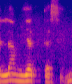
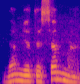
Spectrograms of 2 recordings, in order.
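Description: First: The verb ends without a final short 'a' vowel. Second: The verb ends with a short final 'a' vowel. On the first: The speaker calls it wrong. "dulu kita baca lam yattasim" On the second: The speaker calls it right. "Pendeklah baca dia ... Jadi berbaris atas lah"

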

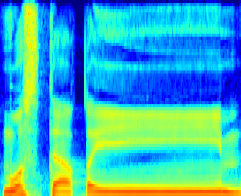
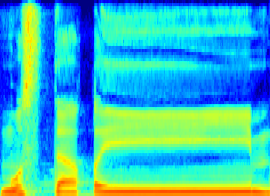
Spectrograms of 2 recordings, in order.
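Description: No difference in how they are said.

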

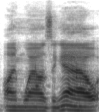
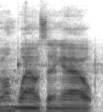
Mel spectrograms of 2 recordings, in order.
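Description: First: It is said with strong, heavy emphasis. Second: It is said in a negative, downcast tone. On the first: Something amazing is happening. "I do it with sheer, you know, emphasis" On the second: Something bad is happening. "is a bad thing"

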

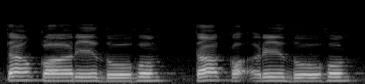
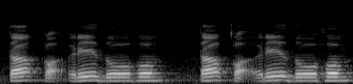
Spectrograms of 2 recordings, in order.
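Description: The two takes are said the same way.

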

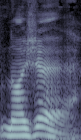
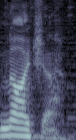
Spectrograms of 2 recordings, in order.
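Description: First: The name is said in a native-style pronunciation. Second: The name is said in an anglicized pronunciation. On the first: This is how native speakers say it. The speaker calls it right. "I have a feeling this should be pronounced Niger" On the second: This is the habitual English way of saying it. The speaker calls it wrong. "I've always called it Niger because I'm a common English lad"

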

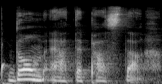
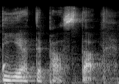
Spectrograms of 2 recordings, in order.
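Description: First: The first word is pronounced 'dom'. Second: The first word is pronounced 'dee' as spelled. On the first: This is the usual everyday spoken form. "most Swedes would say dom äter pasta" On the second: This is the less common form that follows the spelling. "more than de äter pasta"

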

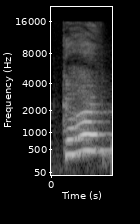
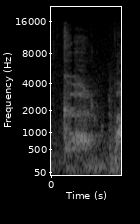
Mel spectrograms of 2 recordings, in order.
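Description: First: It is said loudly. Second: It is said quietly.

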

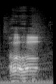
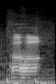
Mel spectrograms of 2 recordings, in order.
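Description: The two takes are said the same way.

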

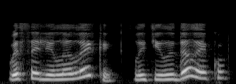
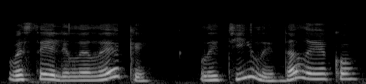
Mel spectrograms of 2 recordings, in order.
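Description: First: It is said at a faster pace. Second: It is said at a slow pace. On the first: "а потім прискорюй темп" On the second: "Спочатку повільно"

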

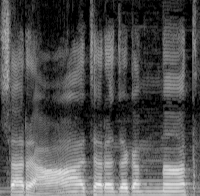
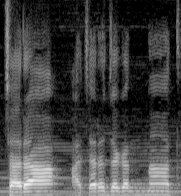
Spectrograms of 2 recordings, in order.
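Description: First: The first word is said smoothly without a break. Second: The first word is split with a break. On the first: The speaker calls it right. "ഇങ്ങനെയാണ് ജപിക്കേണ്ടത്" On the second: The speaker calls it wrong. "അങ്ങനെ ജപിക്കുമ്പോൾ മന്ത്രം മുറിയും"

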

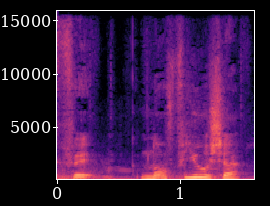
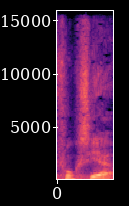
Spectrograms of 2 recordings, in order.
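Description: First: It is said with a 'sh' sound, like fyoo-sha. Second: It is said with a 'ks' sound, like fook-see-ah. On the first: The speaker calls it right. "así como, como se escucha, como suena en español" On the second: The speaker calls it wrong. "no como se escribe mamonamente fucsia o correctamente"

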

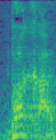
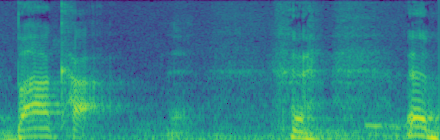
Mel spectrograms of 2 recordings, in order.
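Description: First: The vowels are short. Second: The vowels are long. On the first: The speaker calls it wrong. "バカじゃないです" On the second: The speaker calls it right. "ヘブライ語で正しく発音するとバカーです"

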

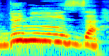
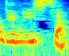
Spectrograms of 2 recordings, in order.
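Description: First: The middle consonant is a buzzing z sound. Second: The middle consonant is a hissing s sound. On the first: The speaker calls it right. "car le S est entre deux voyelles, le I et le E" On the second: The speaker calls it wrong. "On ne dit pas Denise"

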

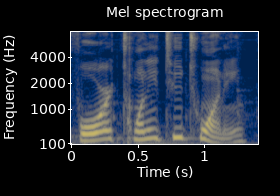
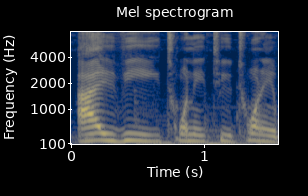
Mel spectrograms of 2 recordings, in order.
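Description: First: The first part is read as a number. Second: The first part is read as letters. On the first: The speaker calls it right. "I believe it should be pronounced as the Roman numerals are saying" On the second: The speaker calls it wrong. "I could say IV-2220, but it just doesn't sound right"

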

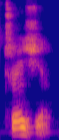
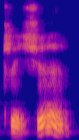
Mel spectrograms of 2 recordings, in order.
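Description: First: The middle sound is a blended 'zh' sound. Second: The middle sound is a plain 'z' with a separate 'y'. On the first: The speaker calls it right. "but it's treasure" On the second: The speaker calls it wrong. "It's not treasure"

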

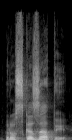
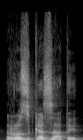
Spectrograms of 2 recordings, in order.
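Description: First: The prefix ends in a voiceless s sound. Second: The prefix ends in a voiced z sound.

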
